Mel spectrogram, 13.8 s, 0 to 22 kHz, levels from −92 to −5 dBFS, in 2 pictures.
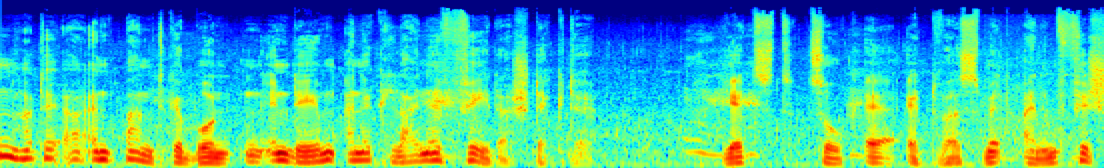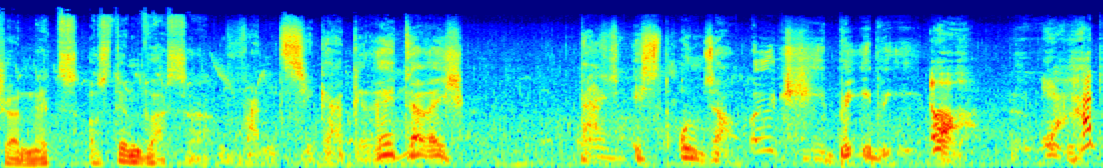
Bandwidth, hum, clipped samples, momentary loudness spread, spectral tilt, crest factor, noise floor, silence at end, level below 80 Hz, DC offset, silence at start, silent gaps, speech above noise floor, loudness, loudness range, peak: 18.5 kHz; none; under 0.1%; 14 LU; -4.5 dB/octave; 20 dB; -40 dBFS; 0 s; -40 dBFS; under 0.1%; 0 s; none; 20 dB; -21 LUFS; 4 LU; 0 dBFS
